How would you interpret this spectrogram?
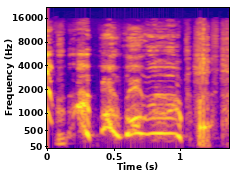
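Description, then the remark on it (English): Voice actor Jim Cummings imitates a pig for Hondo speaking Ugnaught, making a loud series of guttural grunts and snorts, with several short bursts around one longer, drawn-out grunt, and no ordinary talking. “I love the idea of just sweet Jim Cummings just like in there like making like Hondo pig noises is basically what he's doing.”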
